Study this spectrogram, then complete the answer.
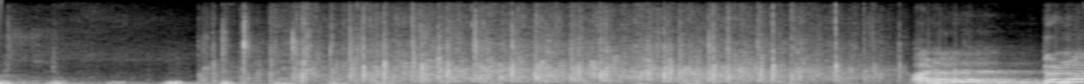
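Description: A crowd claps loudly in a large hall.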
